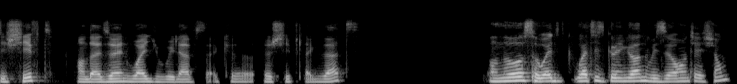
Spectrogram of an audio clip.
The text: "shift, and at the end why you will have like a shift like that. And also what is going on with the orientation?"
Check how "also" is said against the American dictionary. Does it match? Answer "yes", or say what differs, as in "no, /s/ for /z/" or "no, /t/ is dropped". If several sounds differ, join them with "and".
no, /l/ is dropped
